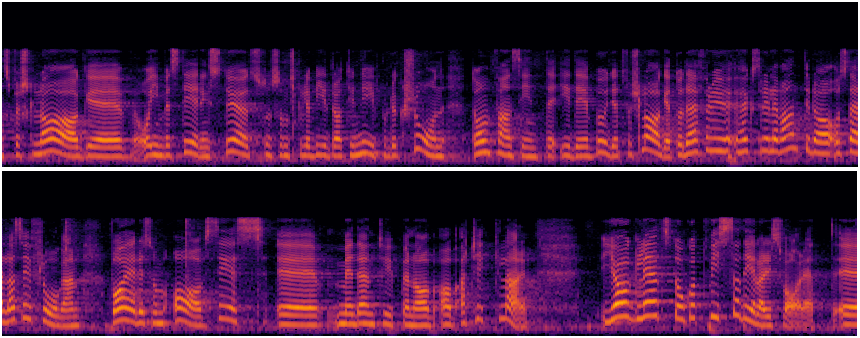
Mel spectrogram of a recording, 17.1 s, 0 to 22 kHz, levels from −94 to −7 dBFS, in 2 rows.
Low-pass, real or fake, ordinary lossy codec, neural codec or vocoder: none; real; none; none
